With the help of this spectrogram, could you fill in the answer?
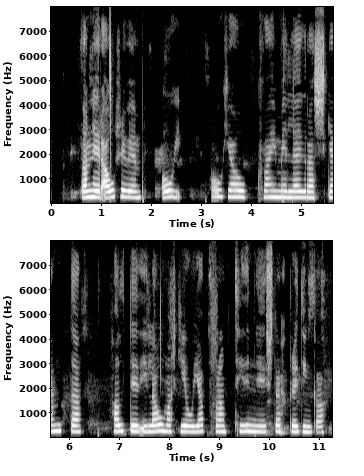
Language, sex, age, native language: Icelandic, female, 18-19, Icelandic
